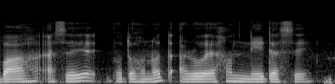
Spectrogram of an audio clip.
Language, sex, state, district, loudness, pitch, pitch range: Assamese, male, Assam, Kamrup Metropolitan, -21 LUFS, 130 Hz, 125-140 Hz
